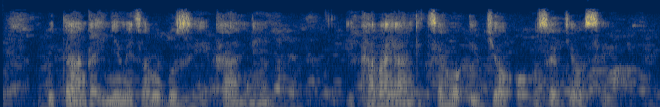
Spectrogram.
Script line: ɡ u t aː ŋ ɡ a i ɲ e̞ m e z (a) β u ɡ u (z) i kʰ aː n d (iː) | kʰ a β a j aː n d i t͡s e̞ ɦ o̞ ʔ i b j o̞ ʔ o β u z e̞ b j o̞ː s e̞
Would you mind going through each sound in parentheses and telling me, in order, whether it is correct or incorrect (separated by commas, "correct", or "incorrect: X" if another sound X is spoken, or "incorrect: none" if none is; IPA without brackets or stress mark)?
correct, correct, correct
